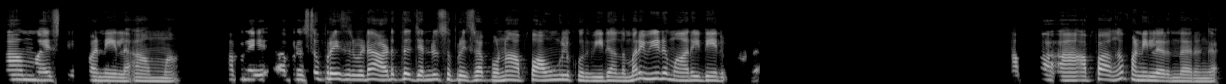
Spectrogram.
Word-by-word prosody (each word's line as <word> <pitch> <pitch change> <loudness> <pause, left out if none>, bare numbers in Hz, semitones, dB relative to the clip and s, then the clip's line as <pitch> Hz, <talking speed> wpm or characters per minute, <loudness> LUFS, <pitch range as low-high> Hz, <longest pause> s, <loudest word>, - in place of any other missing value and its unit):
ஆமா. 220 -2 +1
எஸ்டேட் 205 +2 -10
பணில 170 -3 +1 0.2
ஆமா. 155 -1 -2 0.6
அப்புறம் 225 -1 -4
எ - - 0 0.2
அப்புறம் 220 0 -5
சுப்ரவைசர் 255 -4 +1
விட 225 +3 +2
அடுத்த 235 +3 +1
ஜென்ரல் 215 +1 0
சூப்பர்வைசர் 200 -4 0
அ - - -3
போனா 190 +3 +1
அப்போ 195 +3 -2
அவங்களுக்கு 210 0 -1
ஒரு 170 - -3
வீடு 170 +2 +2
அந்த 170 -1 -2
மாரி 265 +5 +3
வீடு, 265 0 +4
மாறிட்டே 190 +1 +2
இருப்பாங்க. 170 - -13 2.6
அப்பா 235 -3 -6 0.2
ஆ - - +3 0.2
அப்பா 215 +6 +1
அங்க 245 +7 -2
பணியில 190 -5 +2
இருந்தாருங்க. 150 -2 -2
200 Hz, 140 wpm, -23 LUFS, 175-225 Hz, 2.6 s, வீடு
